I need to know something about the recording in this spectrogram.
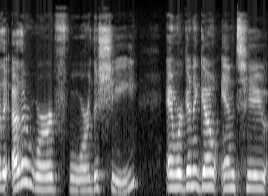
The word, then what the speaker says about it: Sidhe: is gonna be the Celtic legends of the XI and it is spelled s idhe but it's pronounced XI so I'm just gonna talk about a few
